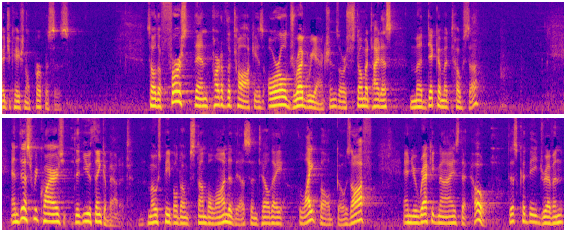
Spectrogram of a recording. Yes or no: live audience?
yes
